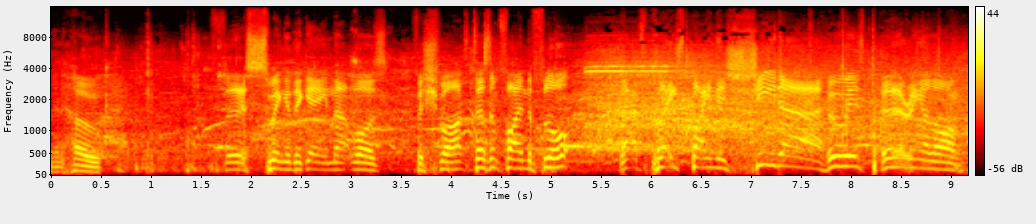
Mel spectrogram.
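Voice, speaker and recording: A man's high, enthusiastic voice with lively intonation, a fairly slow pace, long and frequent pauses, and noticeable background noise. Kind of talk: live sports commentary. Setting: commentary booth over match broadcast. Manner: enthusiastic, gushing with praise.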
